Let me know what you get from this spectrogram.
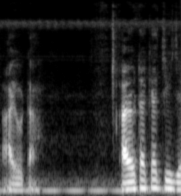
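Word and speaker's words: iota: और इसका जो प्रोनाउंसिएशन है इसको अपन बोलते हैं आयोटा।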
